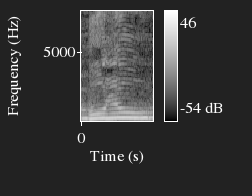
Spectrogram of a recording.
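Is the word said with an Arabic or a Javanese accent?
Javanese. The middle consonant is turned into an l.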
